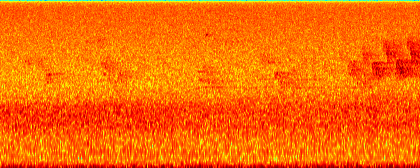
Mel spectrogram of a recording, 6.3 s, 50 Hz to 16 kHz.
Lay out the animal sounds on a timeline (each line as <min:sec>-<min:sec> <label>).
0:00.0-0:06.3 Red-eyed Vireo (Vireo olivaceus)
0:05.1-0:06.3 Ovenbird (Seiurus aurocapilla)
